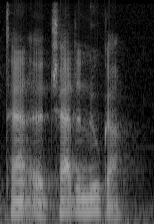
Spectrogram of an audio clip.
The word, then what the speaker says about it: Chattanooga: Und das ist eine Stadt in Tennessee, Chattanooga.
